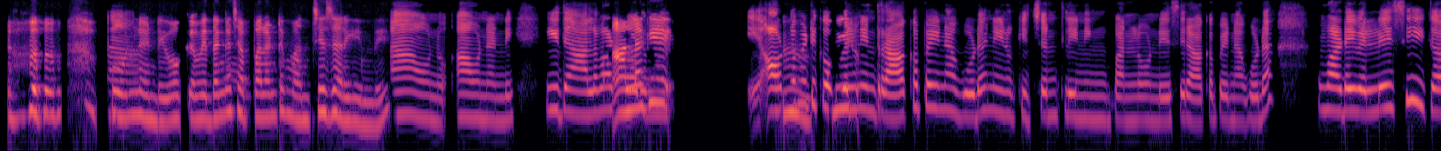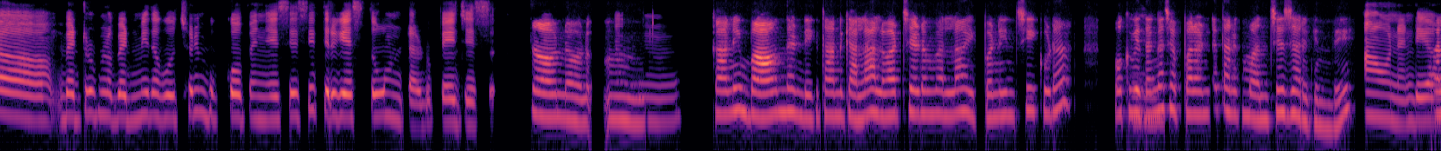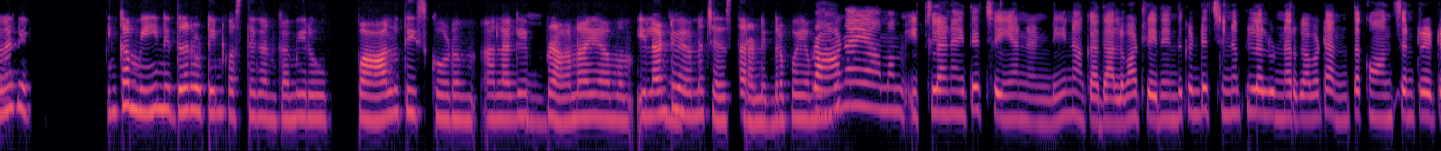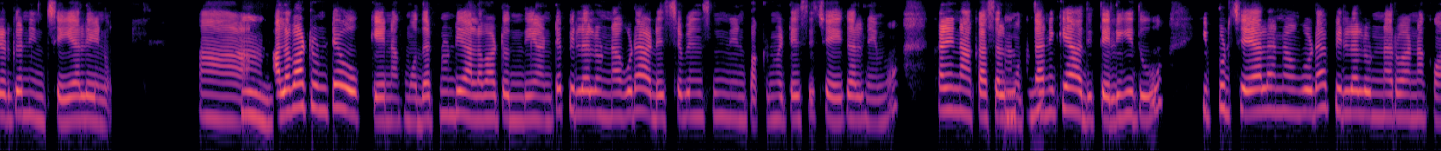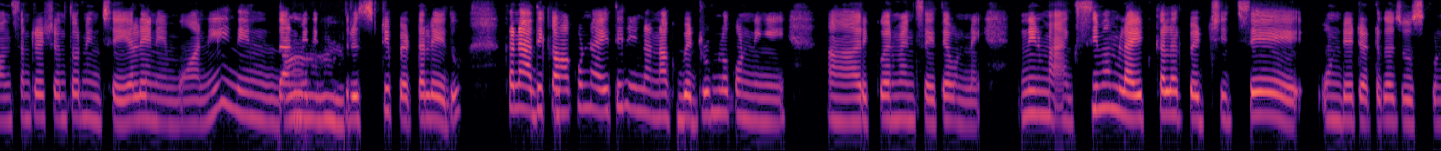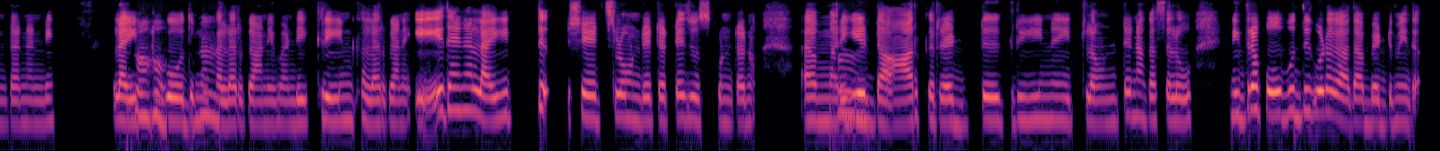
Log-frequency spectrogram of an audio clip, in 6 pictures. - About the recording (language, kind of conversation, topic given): Telugu, podcast, రాత్రి బాగా నిద్రపోవడానికి మీ రొటీన్ ఏమిటి?
- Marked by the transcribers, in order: giggle; in English: "ఆటోమేటిక్‌గా"; in English: "కిచెన్ క్లీనింగ్"; in English: "బెడ్రూమ్‌లో, బెడ్"; in English: "బుక్ ఓపెన్"; in English: "పేజెస్"; tapping; in English: "రొటీన్‌కొస్తే"; other background noise; in English: "కాన్సంట్రేటెడ్‌గా"; in English: "డిస్టర్బెన్స్‌ని"; in English: "కాన్సంట్రేషన్‌తో"; in English: "బెడ్రూమ్‌లో"; in English: "రిక్వైర్మెంట్స్"; in English: "మాక్సిమం లైట్ కలర్"; in English: "లైట్"; in English: "కలర్"; in English: "క్రీమ్ కలర్"; in English: "లైట్ షేడ్స్‌లో"; in English: "డార్క్ రెడ్, గ్రీన్"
